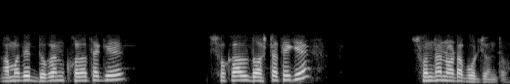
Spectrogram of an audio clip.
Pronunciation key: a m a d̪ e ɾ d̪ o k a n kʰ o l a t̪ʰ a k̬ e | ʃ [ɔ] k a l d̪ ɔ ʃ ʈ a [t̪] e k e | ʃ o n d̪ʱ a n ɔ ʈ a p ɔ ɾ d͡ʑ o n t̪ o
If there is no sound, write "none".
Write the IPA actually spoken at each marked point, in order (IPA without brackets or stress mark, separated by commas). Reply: ɔ, t̪ʰ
